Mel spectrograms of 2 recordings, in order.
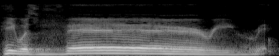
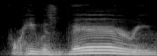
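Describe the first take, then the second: First: Very stretched out long and loud; very very slowly sung out rich; stretched word. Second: Very drawn out slowly; slow stretched very; stretched emphasis. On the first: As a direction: drag out very slowly and loudly. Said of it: "Can I stretch that word out?". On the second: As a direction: lean on very and stretch it. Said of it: "can I emphasize that?". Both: Shown as a demonstration.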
